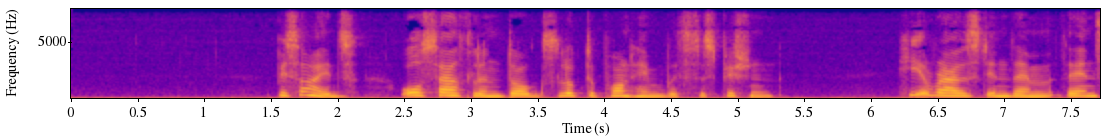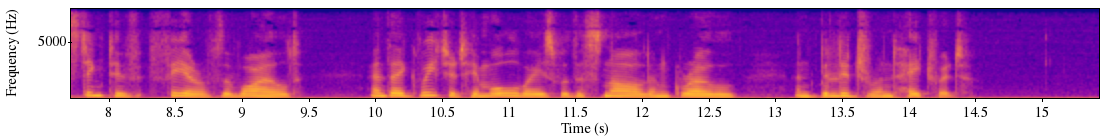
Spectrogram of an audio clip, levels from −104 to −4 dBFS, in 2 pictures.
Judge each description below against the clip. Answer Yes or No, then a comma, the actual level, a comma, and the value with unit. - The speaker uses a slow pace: Yes, slow, 120 wpm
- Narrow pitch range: Yes, narrow, 2.3 semitones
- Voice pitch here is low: No, high, 215 Hz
